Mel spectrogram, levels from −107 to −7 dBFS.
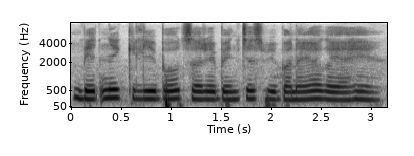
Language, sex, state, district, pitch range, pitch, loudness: Hindi, female, Arunachal Pradesh, Papum Pare, 220-235 Hz, 225 Hz, -17 LUFS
